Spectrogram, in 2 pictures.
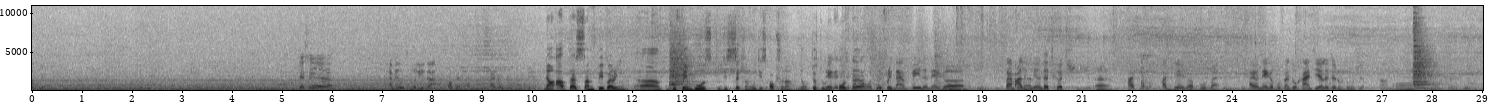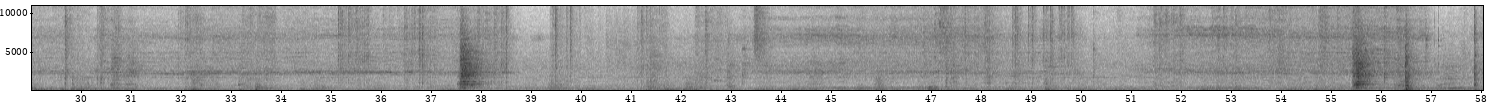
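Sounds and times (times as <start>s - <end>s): steady hiss: 9.2s - 34.2s
knocks and clanks of steel: 12.7s - 13.3s, 27.6s - 31.2s, 36.9s - 38.5s, 53.0s - 58.0s.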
